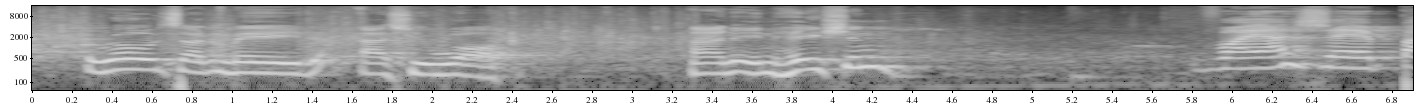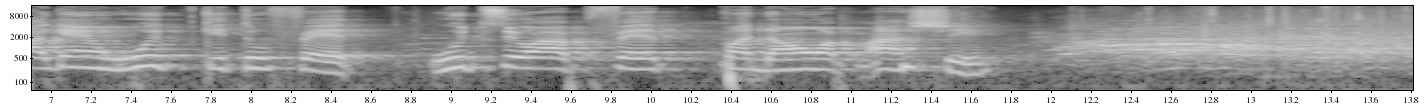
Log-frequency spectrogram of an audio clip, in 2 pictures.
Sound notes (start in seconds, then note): 6.0 speaking in foreign language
